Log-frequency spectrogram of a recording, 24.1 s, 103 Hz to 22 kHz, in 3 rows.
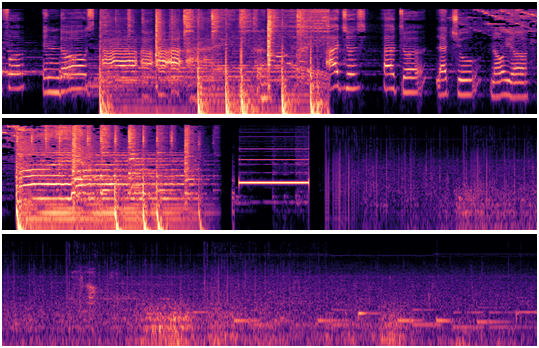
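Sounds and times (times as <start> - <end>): slow melody of held notes: 19.1 - 24.0.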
